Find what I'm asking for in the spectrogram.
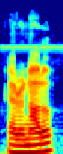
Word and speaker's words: Arenado: Arenado.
